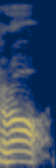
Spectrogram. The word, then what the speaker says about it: raw: RAW, यहाँ पे AW फिर से इकट्ठा है, इसको पढ़ेंगे रॉ, ठीक है ना।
